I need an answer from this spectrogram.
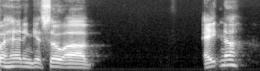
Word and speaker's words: Etna: Well, let's go ahead and get So, uh, Etna. Is that how you say it? It's Etna the the insurance. Well, Etna, it is like Etna the insurance. In fact, that's one of the reasons why they called it Etna the insurance.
